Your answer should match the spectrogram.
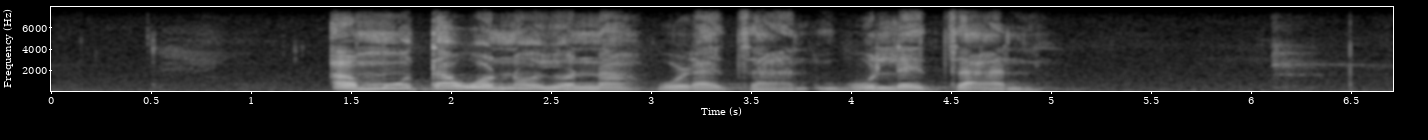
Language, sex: Venda, female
